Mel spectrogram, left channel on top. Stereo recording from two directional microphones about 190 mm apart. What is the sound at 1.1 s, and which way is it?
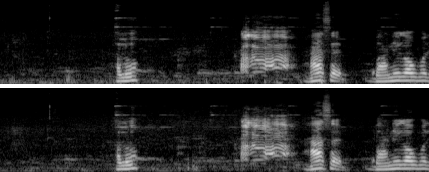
Speech, 25° left (ahead or behind).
